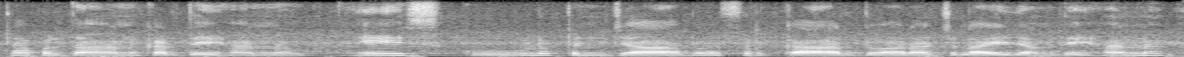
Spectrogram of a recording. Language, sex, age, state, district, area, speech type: Punjabi, female, 30-45, Punjab, Mansa, urban, spontaneous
